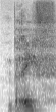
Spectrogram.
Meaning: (noun) letter (written message); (verb) inflection of briefen: 1. first-person singular present indicative 2. second-person singular present indicative 3. imperative
- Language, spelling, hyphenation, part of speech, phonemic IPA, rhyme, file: Dutch, brief, brief, noun / verb, /brif/, -if, Nl-brief.ogg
